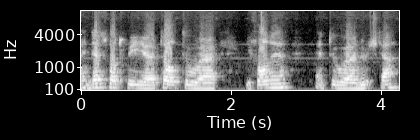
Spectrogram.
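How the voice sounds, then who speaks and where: A man talks at a fairly slow pace with a non-native accent and a fairly high pitch. His voice is somewhat breathy, with a dark, mellow tone. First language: not English. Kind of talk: panel discussion. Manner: halting.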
